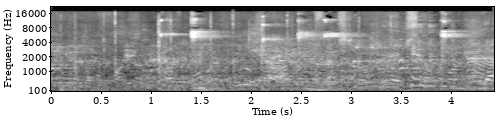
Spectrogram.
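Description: A basketball bouncing a few times on a gym's hardwood floor, with short high squeaks in between and voices carrying in the echoing hall.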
